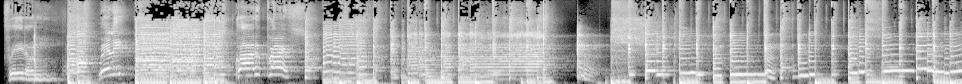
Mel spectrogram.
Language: English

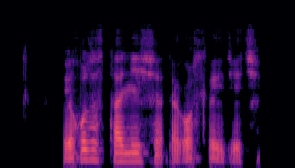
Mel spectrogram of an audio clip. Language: Belarusian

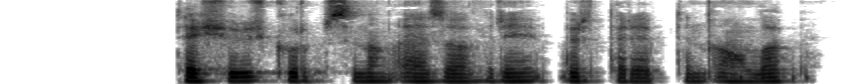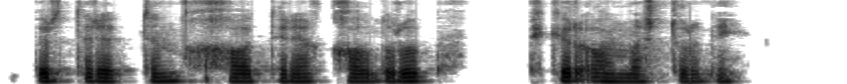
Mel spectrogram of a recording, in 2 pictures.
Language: Uyghur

